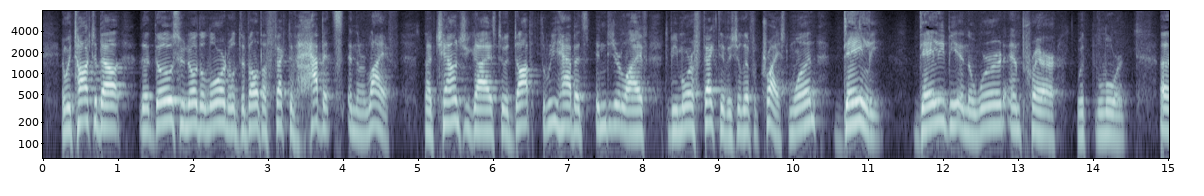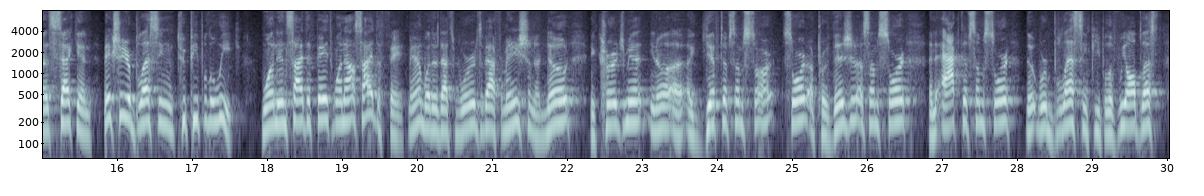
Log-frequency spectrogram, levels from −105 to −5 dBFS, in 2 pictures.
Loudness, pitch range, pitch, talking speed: -23 LUFS, 155-195 Hz, 180 Hz, 200 wpm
